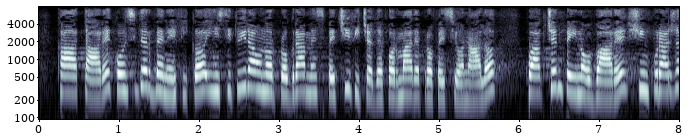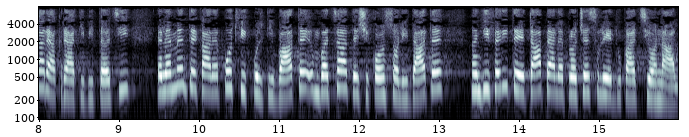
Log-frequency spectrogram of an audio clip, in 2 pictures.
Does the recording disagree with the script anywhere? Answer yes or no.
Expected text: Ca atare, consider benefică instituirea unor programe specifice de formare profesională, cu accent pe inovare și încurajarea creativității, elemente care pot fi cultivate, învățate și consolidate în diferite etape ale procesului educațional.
no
